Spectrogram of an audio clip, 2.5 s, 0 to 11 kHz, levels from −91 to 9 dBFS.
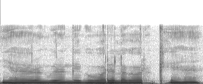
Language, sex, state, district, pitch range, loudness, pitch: Hindi, male, Chhattisgarh, Sukma, 160-165 Hz, -12 LUFS, 160 Hz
